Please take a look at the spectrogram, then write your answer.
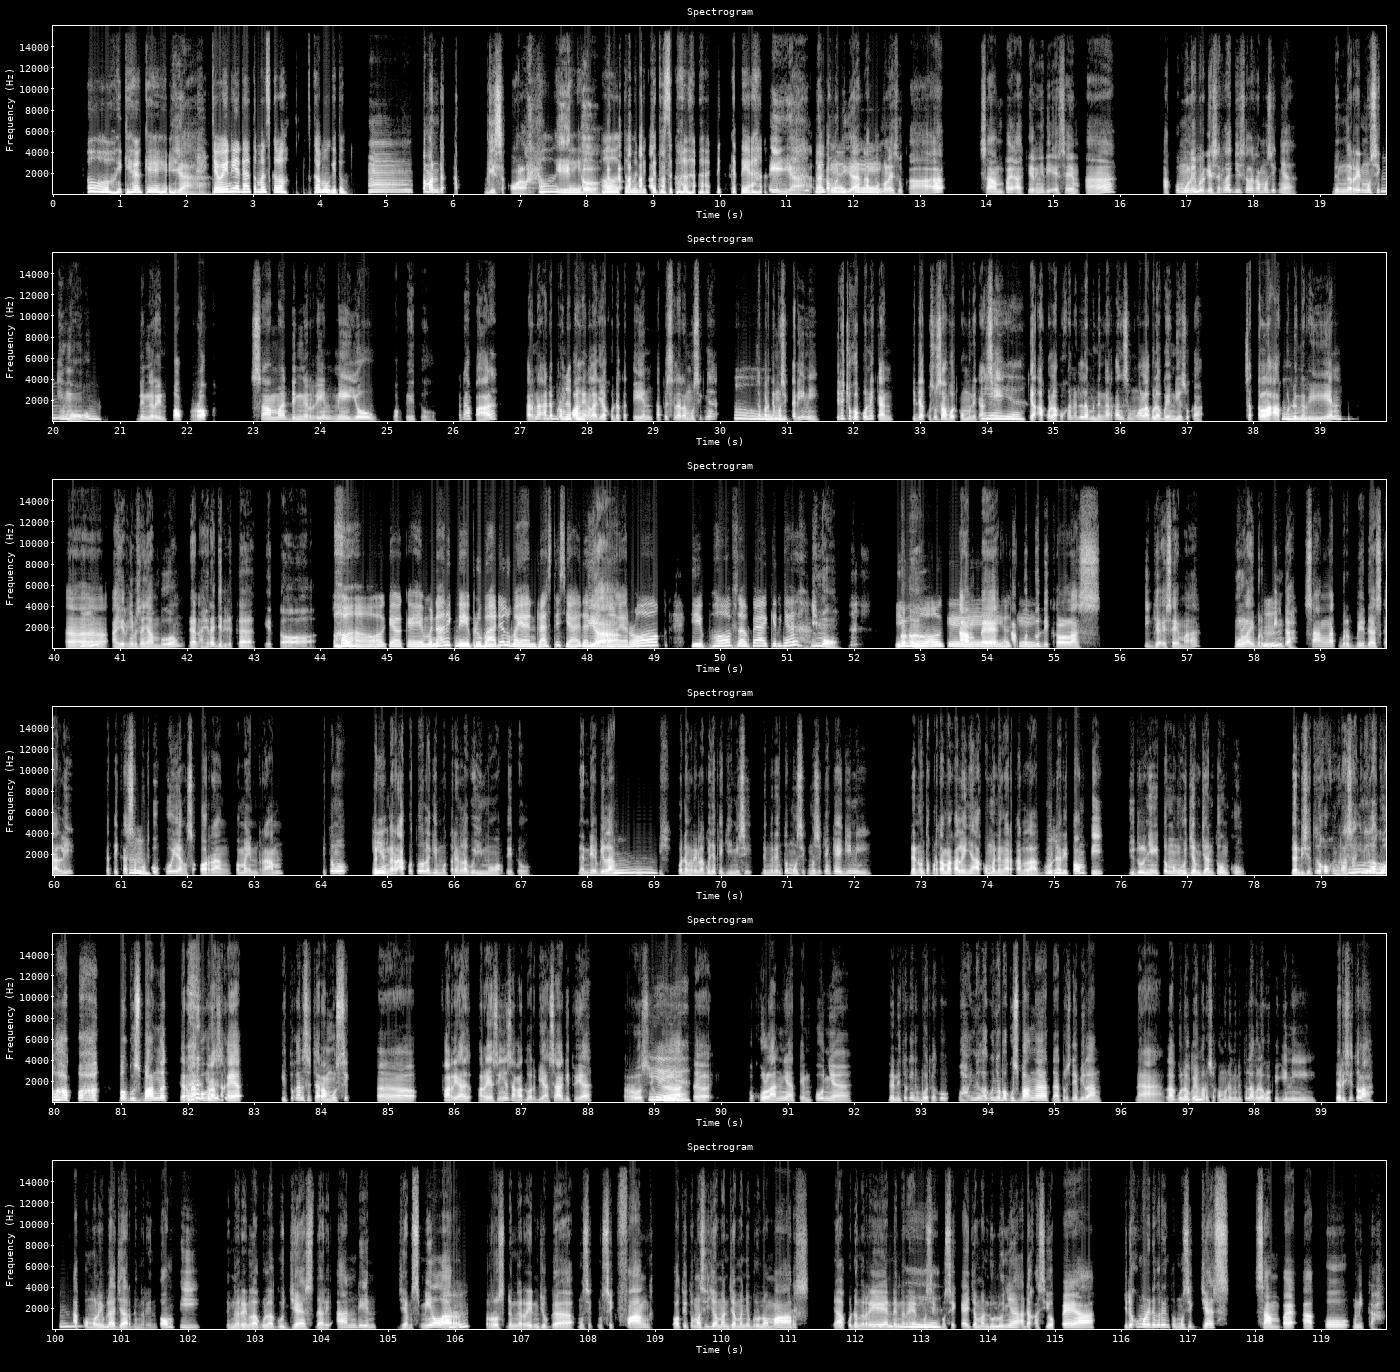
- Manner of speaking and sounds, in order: laughing while speaking: "oke oke"; chuckle; "sekolah" said as "sekeloh"; laugh; laughing while speaking: "di sekolah. Dekat ya"; other noise; laugh
- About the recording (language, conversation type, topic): Indonesian, podcast, Bagaimana selera musikmu berubah sejak kecil hingga sekarang?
